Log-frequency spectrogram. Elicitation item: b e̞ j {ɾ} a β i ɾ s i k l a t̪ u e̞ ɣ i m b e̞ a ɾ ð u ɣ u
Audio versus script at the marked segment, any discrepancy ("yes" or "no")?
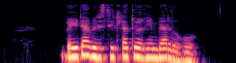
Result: no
